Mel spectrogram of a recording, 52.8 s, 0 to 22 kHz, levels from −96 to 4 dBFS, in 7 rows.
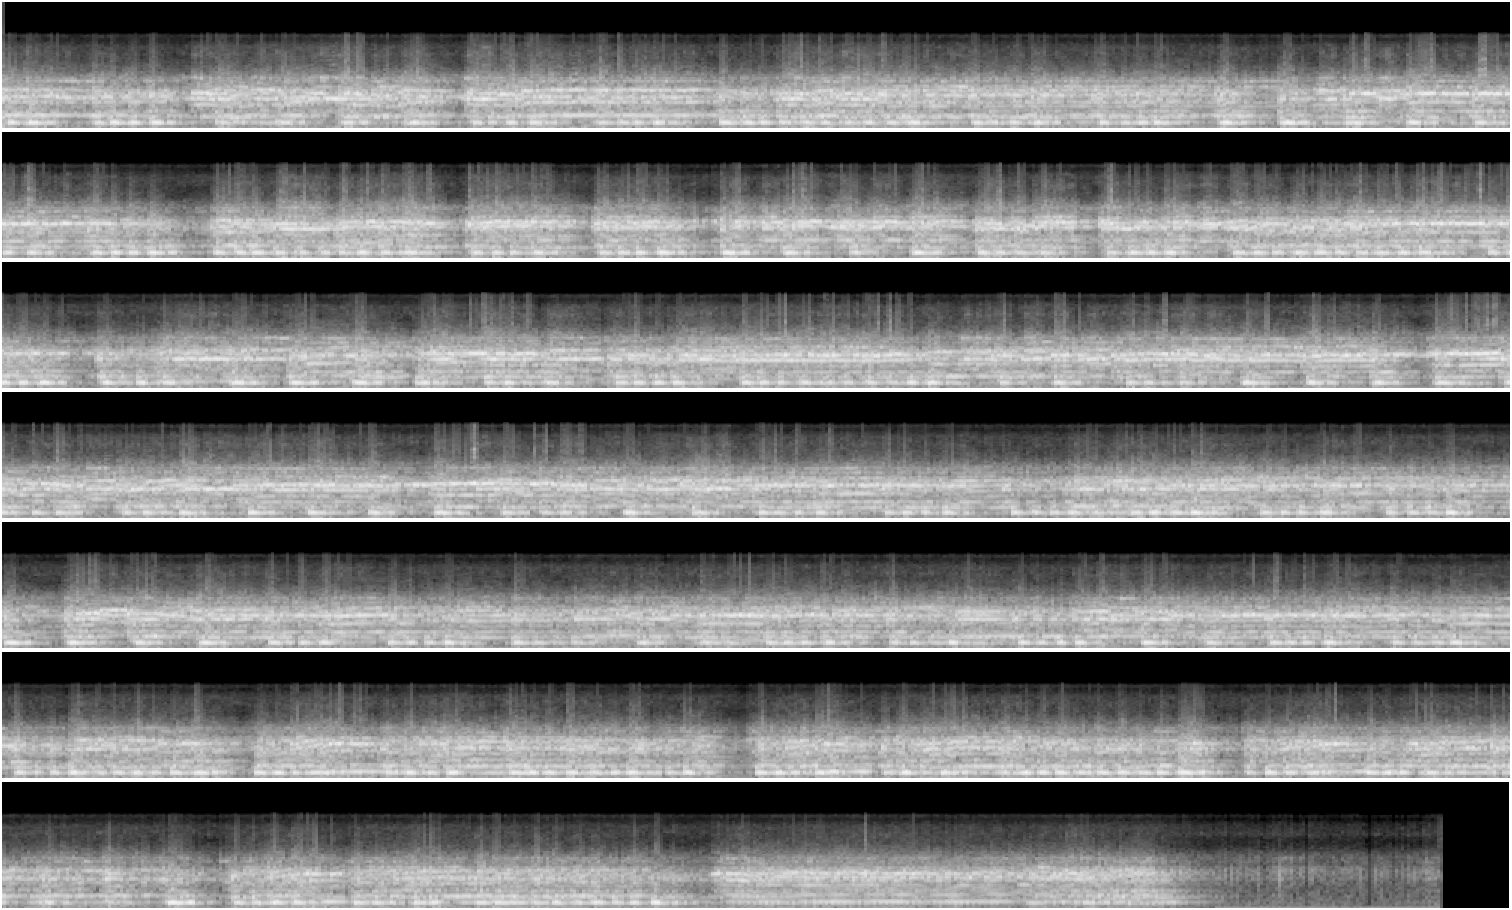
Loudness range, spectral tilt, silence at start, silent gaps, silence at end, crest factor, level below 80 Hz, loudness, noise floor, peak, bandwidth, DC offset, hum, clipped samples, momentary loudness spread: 2 LU; -9.5 dB/octave; 0 s; none; 1.15 s; 8 dB; -32 dBFS; -8 LUFS; -39 dBFS; 0 dBFS; 5.8 kHz; under 0.1%; none; 1%; 4 LU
